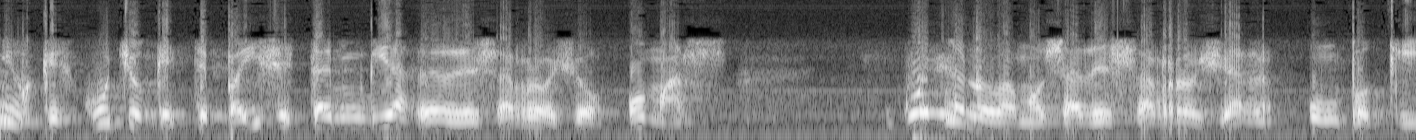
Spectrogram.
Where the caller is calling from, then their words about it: La Boca, Buenos Aires, Argentina; de la Boca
